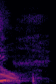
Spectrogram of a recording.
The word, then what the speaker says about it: Alphorn: I know you play is it pronounced Alphorn? We really got to make sure we emphasize that P. Alp. It's like the mountains, like the Alps, right?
